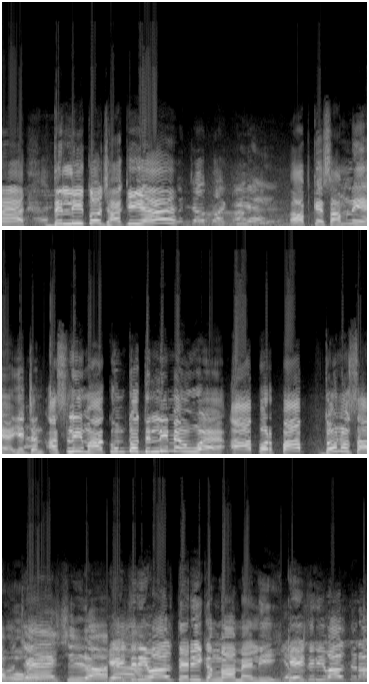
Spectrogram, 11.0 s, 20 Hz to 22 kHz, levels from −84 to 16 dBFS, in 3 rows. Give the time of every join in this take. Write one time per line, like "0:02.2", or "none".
0:04.1
0:08.4
0:10.1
